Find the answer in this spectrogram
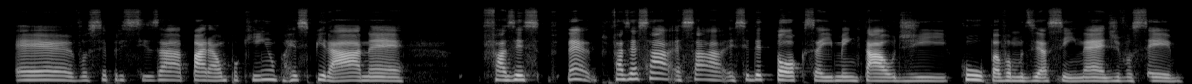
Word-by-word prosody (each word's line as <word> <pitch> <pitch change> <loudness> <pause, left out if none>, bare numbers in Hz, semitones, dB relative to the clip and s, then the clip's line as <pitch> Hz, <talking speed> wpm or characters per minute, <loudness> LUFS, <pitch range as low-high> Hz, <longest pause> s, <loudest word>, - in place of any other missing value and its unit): É, 200 -1 0
você 185 +3 -9
precisa 200 -1 -4
parar 190 -2 +4
um 180 - -4
pouquinho, 205 +2 -6
respirar, 185 -1 +3
né. 175 -3 +1 0.8
Fazer 205 0 +1
ess 210 +1 -2 0.3
né, 220 -5 +1
fazer 235 +1 0
essa 255 0 +2
essa 205 -1 -2
esse 185 +3 -6
detox 210 -3 +1
aí 175 -2 -1
mental 170 -1 +4
de 165 0 -7
culpa, 200 -5 +2
vamos 170 0 -2
dizer 170 +2 -1
assim, 160 0 -2
né, 165 0 +3
de 160 +2 -5
você... 160 -1 -4
190 Hz, 130 wpm, -24 LUFS, 170-205 Hz, 0.8 s, parar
